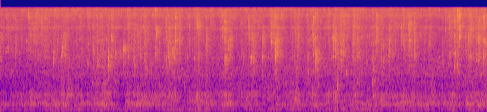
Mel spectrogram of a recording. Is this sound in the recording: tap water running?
yes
